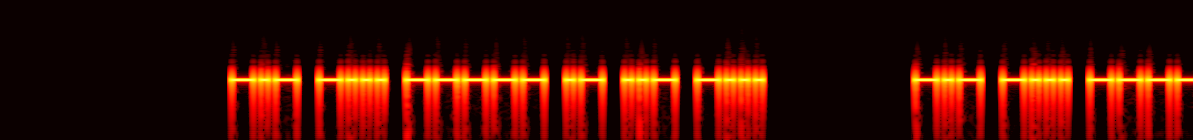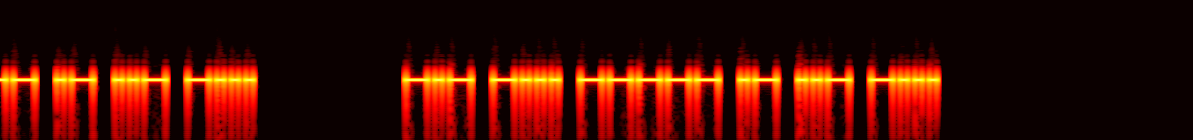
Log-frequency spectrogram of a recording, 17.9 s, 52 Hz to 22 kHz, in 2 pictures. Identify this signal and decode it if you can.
Morse code, heard as a keyed tone, about 22 wpm, 700 Hz. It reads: KB0AUB KB0AUB KB0AUB
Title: USA Call Signs - 6 Characters - Repeated 3x - 22wpm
